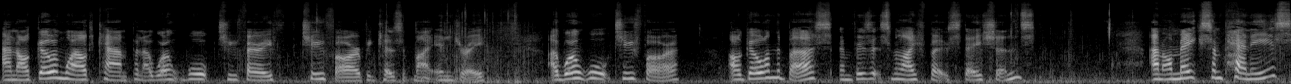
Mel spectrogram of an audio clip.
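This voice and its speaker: With a British accent, a woman speaks at a moderate pace and a fairly high pitch. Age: 50s. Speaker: coastal walker vlogger. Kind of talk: casual vlog chat. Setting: in a tent on the coast. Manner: chatty, rambling with fillers.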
